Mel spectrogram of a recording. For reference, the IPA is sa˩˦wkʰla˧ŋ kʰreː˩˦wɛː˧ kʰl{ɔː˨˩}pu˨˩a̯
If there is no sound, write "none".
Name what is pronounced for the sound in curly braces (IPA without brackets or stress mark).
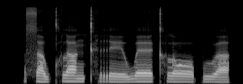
ɔː˨˩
